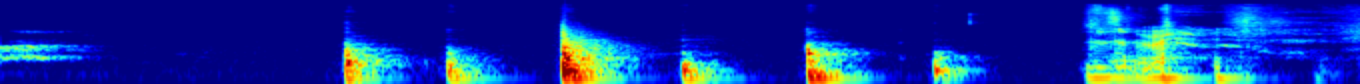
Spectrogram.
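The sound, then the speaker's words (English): Six sharp, hollow knocks in an uneven clip-clop rhythm, fairly loud, imitating a horse's hoofbeats as a sound effect, followed by a brief rougher, noisier burst of sound. “Very stiff-legged horse, I think. But where are your coconut halves?”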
